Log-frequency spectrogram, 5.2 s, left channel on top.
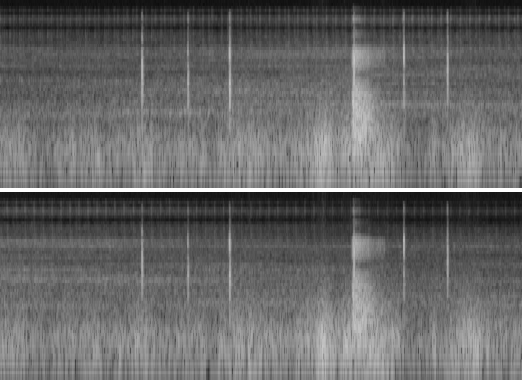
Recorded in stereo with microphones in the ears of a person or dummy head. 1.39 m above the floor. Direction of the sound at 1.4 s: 25° left (ahead or behind).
